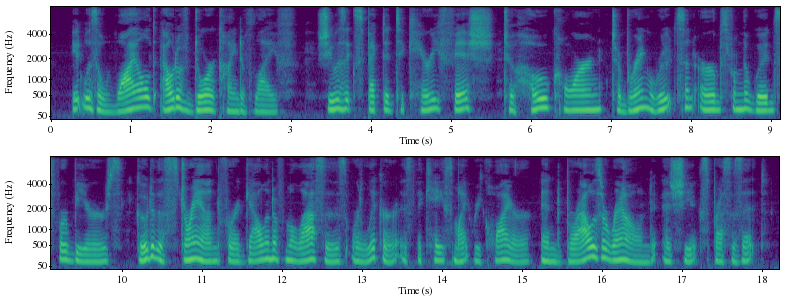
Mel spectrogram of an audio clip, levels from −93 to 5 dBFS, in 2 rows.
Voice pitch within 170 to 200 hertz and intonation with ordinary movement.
No: medium, 160 Hz; average, 3.9 semitones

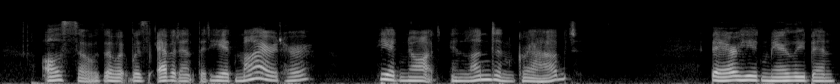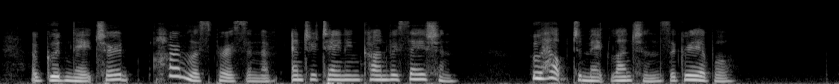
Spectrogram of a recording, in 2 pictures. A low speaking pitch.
No: medium, 180 Hz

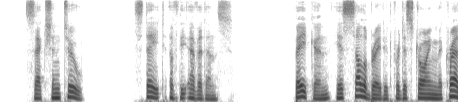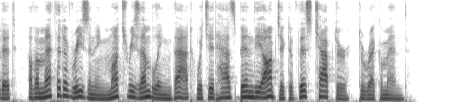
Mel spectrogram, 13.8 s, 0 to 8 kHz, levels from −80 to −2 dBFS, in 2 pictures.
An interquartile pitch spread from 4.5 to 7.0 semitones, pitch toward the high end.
No: average, 5.2 semitones; low, 130 Hz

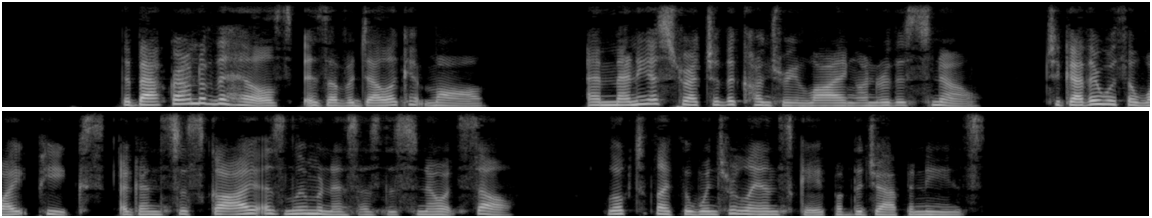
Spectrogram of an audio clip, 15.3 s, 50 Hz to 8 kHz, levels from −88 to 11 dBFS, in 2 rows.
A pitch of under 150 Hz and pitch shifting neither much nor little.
No: high, 215 Hz; average, 3.5 semitones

